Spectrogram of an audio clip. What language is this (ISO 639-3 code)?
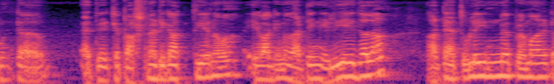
ind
